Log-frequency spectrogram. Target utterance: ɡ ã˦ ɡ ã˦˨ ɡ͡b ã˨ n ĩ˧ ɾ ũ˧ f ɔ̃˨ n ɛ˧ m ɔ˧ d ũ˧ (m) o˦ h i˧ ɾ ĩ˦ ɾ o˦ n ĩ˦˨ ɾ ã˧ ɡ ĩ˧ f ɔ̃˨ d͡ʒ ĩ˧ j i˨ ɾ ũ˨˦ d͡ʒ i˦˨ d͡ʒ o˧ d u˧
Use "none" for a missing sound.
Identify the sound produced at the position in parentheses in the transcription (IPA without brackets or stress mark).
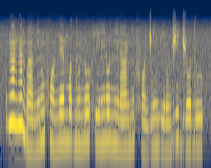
n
